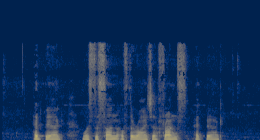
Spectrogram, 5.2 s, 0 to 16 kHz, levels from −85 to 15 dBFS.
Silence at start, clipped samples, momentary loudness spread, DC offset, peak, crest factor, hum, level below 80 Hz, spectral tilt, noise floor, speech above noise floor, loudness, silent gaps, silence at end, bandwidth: 0.7 s; under 0.1%; 11 LU; under 0.1%; -4 dBFS; 20 dB; none; -58 dBFS; -6.5 dB/octave; -66 dBFS; 44 dB; -22 LUFS; none; 0.8 s; 11.5 kHz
